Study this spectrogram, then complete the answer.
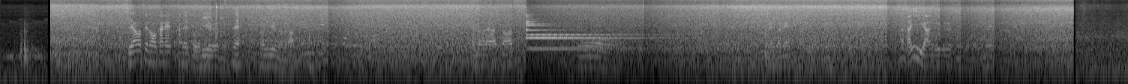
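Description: A waterfall rushes and roars steadily nearby.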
